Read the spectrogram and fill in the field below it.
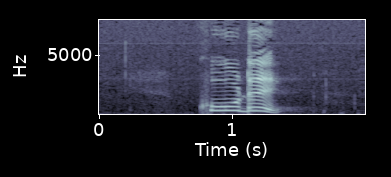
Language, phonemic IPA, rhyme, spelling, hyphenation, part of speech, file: Tamil, /kuːɖɯ/, -ɯ, கூடு, கூ‧டு, noun / verb, Ta-கூடு.ogg
- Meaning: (noun) 1. nest, birdcage, coop, hive 2. pen, cage, kennel 3. dome, cupola 4. case, sheath, quiver, envelope 5. receptacle for grain 6. body (as the receptacle of the soul) 7. basket for catching fish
